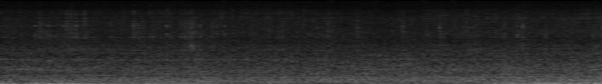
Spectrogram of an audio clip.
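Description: Aerial ropeway running as a gondola cabin pulls out of the top station: a steady low rumble from the moving haul cable and station machinery.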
